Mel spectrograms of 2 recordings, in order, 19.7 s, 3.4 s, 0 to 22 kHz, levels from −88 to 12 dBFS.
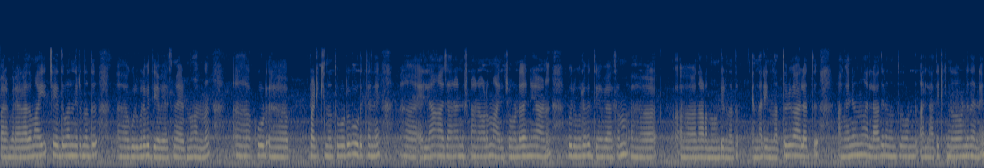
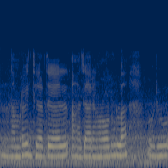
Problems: none marked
